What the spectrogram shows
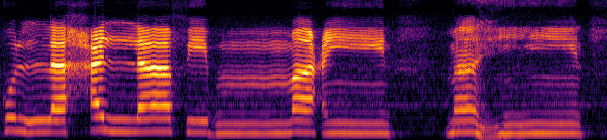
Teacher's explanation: अब तनवीन के बाद मीम आ रहा है, तो यहाँ पे भी जो है हरूफ यरमलून में से है, तो यहाँ पे गुन्ना करेंगे इदग़ाम की सूरत में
